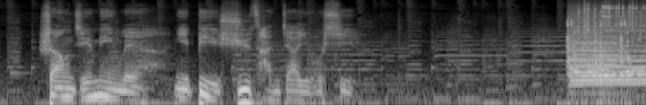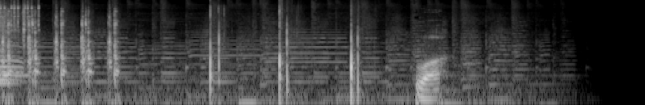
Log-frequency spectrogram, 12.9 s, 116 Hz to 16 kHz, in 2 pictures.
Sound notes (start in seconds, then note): 8.5 sound of footsteps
